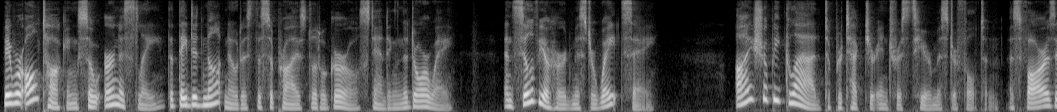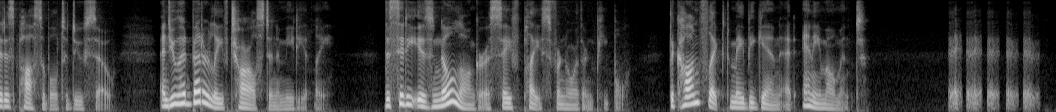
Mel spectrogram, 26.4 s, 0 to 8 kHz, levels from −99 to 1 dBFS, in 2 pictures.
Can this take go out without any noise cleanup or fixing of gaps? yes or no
no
